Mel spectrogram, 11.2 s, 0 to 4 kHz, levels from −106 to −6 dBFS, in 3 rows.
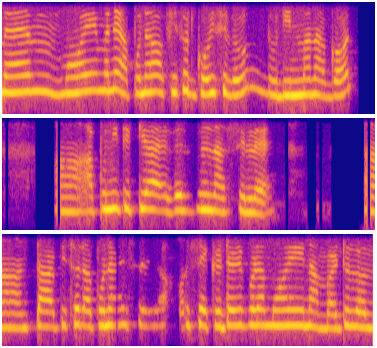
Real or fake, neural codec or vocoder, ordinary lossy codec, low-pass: real; none; Opus, 64 kbps; 3.6 kHz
